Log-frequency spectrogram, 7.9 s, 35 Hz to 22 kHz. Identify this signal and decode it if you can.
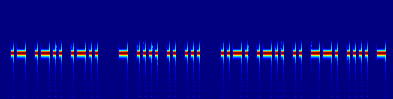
Morse code, heard as a keyed tone, about 20 wpm, 700 Hz. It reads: ALL THIS FLIGHT
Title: Sentences from Top 1300 Words 20wpm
